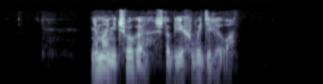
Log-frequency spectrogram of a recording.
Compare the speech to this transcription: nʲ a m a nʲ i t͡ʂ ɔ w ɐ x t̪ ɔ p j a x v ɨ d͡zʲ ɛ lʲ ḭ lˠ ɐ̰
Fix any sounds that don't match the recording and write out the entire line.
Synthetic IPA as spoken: nʲ a m a nʲ i t͡ʂ ɔ ɣ ɐ ʂ t̪ ɔ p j i x v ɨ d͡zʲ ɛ lʲ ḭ lˠ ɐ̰

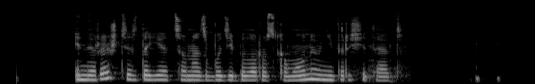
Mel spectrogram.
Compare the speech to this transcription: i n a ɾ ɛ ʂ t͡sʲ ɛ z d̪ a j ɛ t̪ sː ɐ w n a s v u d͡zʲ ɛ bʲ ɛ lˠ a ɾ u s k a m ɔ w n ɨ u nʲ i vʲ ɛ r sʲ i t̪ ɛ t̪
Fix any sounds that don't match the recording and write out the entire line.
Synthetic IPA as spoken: i n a ɾ ɛ ʂ t͡sʲ ɛ z d̪ a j ɛ t̪ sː ɐ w n a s b u d͡zʲ ɛ bʲ ɛ lˠ a ɾ u s k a m ɔ w n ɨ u nʲ i vʲ ɛ r sʲ i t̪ ɛ t̪

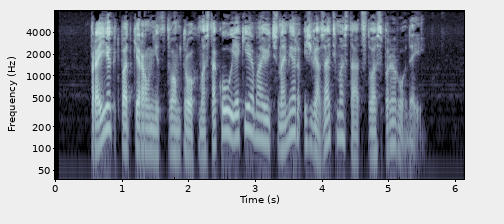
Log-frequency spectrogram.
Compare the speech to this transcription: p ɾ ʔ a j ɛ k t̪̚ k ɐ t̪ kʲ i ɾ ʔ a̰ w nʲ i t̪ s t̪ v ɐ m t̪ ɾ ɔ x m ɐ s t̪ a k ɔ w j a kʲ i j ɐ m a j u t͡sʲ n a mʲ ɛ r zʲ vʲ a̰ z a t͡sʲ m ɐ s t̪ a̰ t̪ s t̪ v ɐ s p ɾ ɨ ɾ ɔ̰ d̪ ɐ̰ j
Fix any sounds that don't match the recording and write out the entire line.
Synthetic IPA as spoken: p ɾ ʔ a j ɛ k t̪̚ p ɐ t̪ kʲ i ɾ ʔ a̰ w nʲ i t̪ s t̪ v ɐ m t̪ ɾ ɔ x m ɐ s t̪ a k ɔ w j a kʲ i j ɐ m a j u t͡sʲ n a mʲ ɛ r zʲ vʲ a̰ z a t͡sʲ m a s t̪ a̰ t̪ s t̪ v ɐ s p ɾ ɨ ɾ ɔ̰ d̪ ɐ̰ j

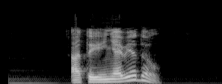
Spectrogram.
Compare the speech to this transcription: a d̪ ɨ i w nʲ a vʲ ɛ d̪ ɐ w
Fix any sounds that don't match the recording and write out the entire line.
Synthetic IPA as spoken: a t̪ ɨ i nʲ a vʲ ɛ d̪ ɐ w

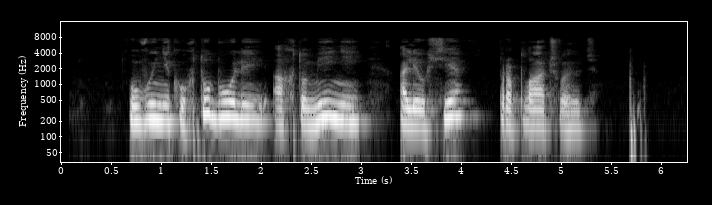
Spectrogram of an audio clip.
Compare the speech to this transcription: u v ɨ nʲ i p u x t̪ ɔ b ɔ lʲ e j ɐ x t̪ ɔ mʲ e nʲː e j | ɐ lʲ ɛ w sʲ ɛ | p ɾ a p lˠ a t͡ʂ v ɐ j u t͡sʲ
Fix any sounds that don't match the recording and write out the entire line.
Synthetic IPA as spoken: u v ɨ nʲ i k u x t̪ ɔ b ɔ lʲ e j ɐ x t̪ ɔ mʲ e nʲ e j | ɐ lʲ ɛ w sʲ ɛ | p ɾ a p lˠ a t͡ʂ v ɐ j u t͡sʲ

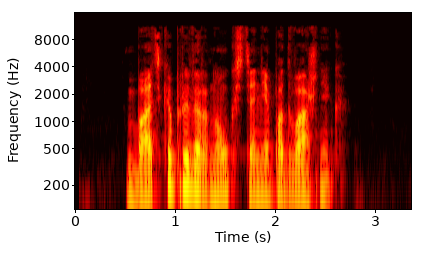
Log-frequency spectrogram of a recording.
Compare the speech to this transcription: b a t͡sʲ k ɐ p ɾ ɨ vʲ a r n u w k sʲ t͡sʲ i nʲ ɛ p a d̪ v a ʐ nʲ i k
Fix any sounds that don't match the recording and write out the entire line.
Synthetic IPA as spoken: b a t͡sʲ k ɐ p ɾ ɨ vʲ a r n u w k sʲ t͡sʲ a nʲ ɛ p a d̪ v a ʐ nʲ i k

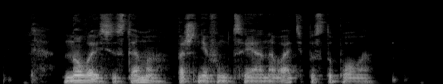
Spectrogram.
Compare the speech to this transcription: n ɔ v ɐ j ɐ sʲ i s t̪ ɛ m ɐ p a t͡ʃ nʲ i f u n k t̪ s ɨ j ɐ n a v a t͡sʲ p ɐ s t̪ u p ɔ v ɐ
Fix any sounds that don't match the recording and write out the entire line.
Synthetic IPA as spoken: n ɔ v ɐ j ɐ sʲ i s t̪ ɛ m ɐ p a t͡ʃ nʲ ɛ f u n k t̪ s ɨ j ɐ n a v a t͡sʲ p ɐ s t̪ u p ɔ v ɐ

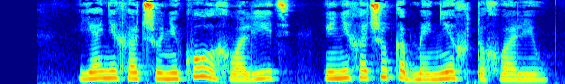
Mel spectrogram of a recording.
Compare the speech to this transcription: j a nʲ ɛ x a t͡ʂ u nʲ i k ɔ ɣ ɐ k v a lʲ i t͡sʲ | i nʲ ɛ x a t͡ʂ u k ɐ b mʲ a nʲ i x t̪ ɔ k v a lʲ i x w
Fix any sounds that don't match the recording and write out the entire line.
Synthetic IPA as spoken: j a nʲ ɛ x a t͡ʂ u nʲ i k ɔ ɣ ɐ x v a lʲ i t͡sʲ | i nʲ ɛ x a t͡ʂ u k ɐ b mʲ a nʲ ɛ x t̪ ɔ x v a lʲ i w

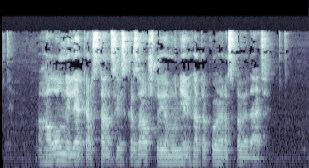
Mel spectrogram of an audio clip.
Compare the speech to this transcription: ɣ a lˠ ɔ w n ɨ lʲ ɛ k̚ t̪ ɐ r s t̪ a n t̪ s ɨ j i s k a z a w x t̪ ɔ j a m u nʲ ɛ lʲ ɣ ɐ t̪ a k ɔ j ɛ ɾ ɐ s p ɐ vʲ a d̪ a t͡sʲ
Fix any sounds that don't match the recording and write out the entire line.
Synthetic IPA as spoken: ɣ a lˠ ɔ w n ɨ lʲ ɛ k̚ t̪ ɐ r s t̪ a n t̪ s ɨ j i s k a z a w ʂ t̪ ɔ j a m u nʲ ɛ lʲ ɣ ɐ t̪ a k ɔ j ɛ ɾ ɐ s p ɐ vʲ a d̪ a t͡sʲ

